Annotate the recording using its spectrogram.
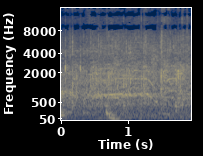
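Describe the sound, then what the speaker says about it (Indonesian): Audience applause at an evening event about snakes, a dense wash of clapping under a murmuring crowd for about two seconds, fairly close and steady in level. "Beri tepuk tangan yang meriah."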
